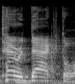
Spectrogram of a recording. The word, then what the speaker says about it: pterodactyl: word pterodactyl huh well there's a silent p what other word in the english language has a silent p bro it makes no sense we just take out the p pterodactyl with the t anyways rant over the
